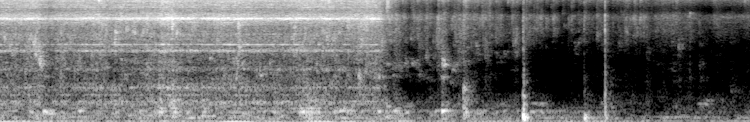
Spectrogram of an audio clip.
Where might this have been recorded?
in a restroom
